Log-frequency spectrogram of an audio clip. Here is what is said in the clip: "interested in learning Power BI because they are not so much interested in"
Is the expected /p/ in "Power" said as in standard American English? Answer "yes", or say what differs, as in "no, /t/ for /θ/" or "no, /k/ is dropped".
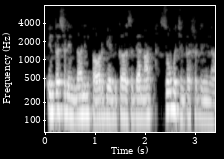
yes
